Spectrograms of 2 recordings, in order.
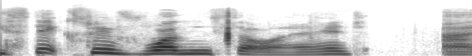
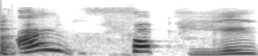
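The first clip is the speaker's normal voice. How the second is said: high, threatening mock Newry accent. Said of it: "They want me to do a Newry accent".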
